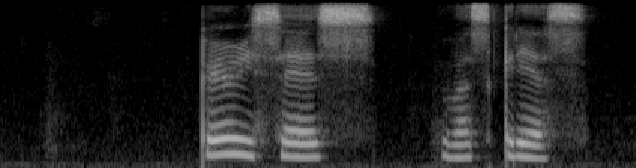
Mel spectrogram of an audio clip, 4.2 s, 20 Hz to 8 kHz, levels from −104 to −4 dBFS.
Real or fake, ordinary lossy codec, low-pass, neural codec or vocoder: real; none; 7.2 kHz; none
